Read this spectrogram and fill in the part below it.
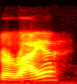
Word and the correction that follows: Briah: Slightly off on the pronunciations, but I'm not going to, hold it to that, level of specificity. I would say if I were to give the correct pronunciations as closely as I know them to be, it's Asiyah, Yetzirah, Briah, and Atzilut.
